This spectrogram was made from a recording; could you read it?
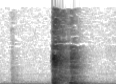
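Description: A single sharp cough from a person with allergies, a brief harsh throaty hack that trails off quickly into quiet.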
